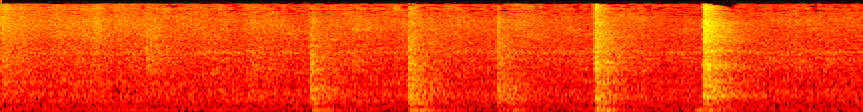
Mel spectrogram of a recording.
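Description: Five sharp knocks or thuds, about half a second apart, from an unseen source.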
